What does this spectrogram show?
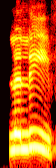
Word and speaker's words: Le Lievre: Well, of course, you beautiful ladies are from Cicadia, and we have Rachel Stevens and Leverve. Leverve? How do you say Very it? fancy. Lelive, like Livre.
